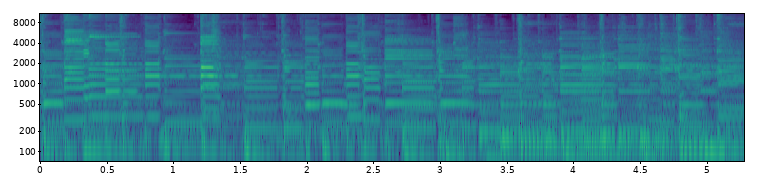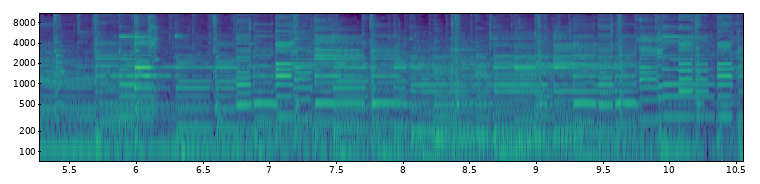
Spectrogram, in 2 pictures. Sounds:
Plucked string instrument, Guitar, Acoustic guitar, Musical instrument, Music, Strum

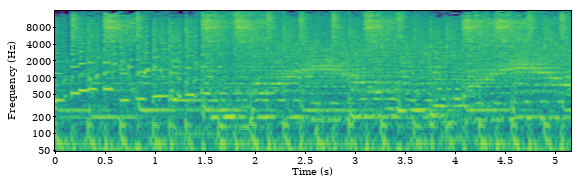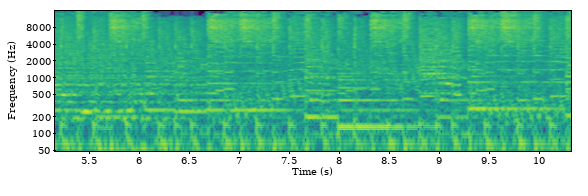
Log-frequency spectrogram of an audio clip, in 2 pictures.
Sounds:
Music, Techno, Electronic music

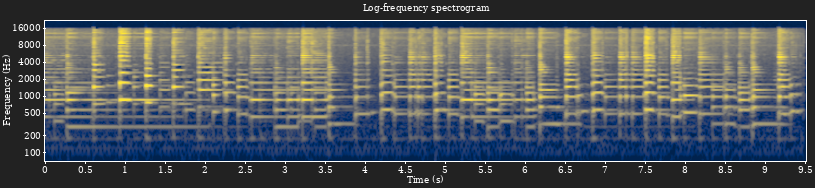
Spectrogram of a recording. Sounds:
Musical instrument, Music, Mandolin, Plucked string instrument

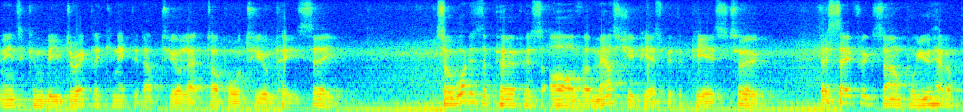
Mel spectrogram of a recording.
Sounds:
Speech

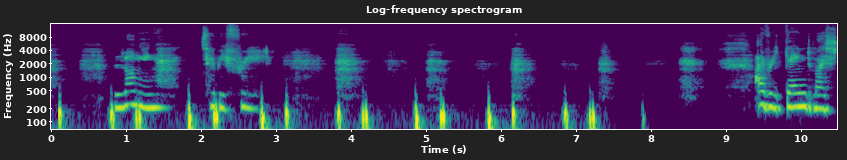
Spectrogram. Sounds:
lions roaring

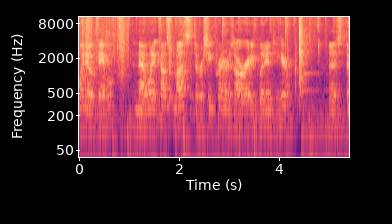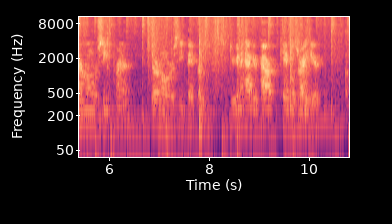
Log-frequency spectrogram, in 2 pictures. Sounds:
Music, Speech

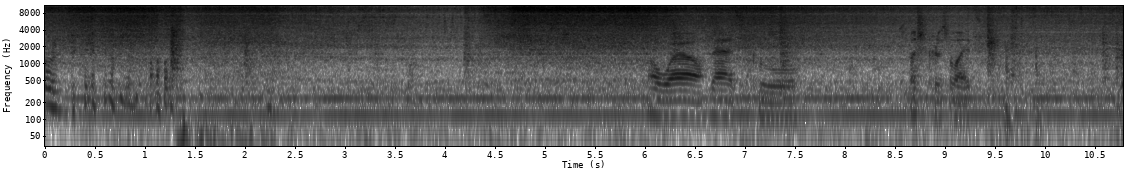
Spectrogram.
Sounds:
Speech

